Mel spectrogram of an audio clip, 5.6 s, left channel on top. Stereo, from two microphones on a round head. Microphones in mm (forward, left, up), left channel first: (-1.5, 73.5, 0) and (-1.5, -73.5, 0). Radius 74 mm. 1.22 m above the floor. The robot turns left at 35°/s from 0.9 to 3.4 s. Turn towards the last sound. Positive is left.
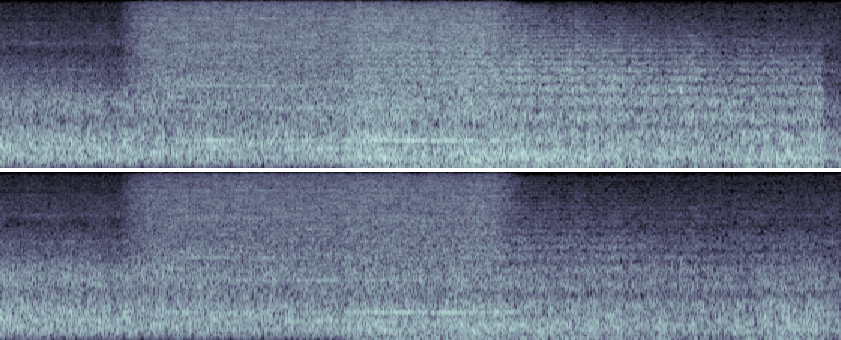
turn(degrees=115)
